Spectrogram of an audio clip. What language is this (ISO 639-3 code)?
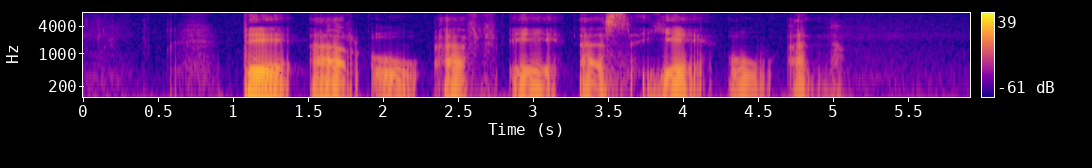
nor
